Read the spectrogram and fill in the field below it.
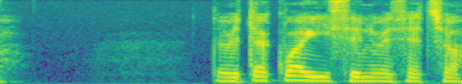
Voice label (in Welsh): "gwaith" Welsh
